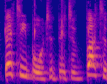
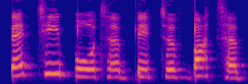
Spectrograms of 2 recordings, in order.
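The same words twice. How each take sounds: First: It is said at the fastest pace. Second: It is said at the slowest pace. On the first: "each time we're going to get faster" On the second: "each time we're going to get faster"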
